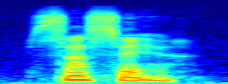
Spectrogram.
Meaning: sincere
- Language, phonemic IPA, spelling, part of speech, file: French, /sɛ̃.sɛʁ/, sincère, adjective, Fr-sincère.ogg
